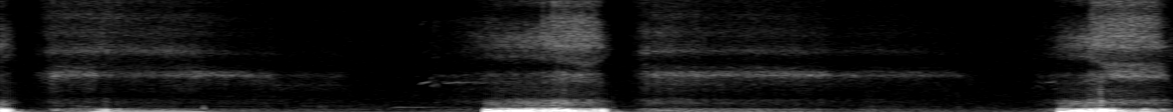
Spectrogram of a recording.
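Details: Two loud, coarse snorts from a sleeping puppy dog, harsh rattling breaths about three seconds apart over a constant low electrical hum.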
